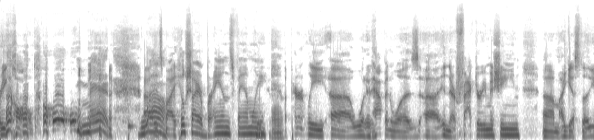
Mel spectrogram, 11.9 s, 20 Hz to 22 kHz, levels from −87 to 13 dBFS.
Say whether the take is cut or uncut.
cut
